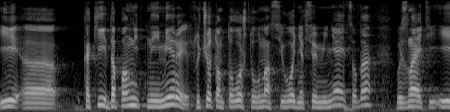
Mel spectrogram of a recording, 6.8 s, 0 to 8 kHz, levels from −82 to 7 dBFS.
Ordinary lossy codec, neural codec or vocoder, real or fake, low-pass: none; none; real; none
